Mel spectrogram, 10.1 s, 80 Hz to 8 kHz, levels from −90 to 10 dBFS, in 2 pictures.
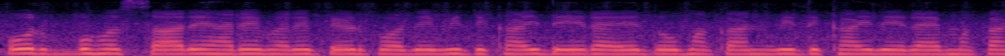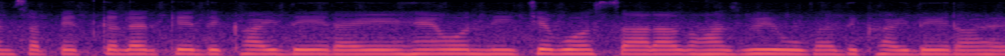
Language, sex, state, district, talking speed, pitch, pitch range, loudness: Hindi, female, Maharashtra, Aurangabad, 215 wpm, 210 Hz, 210-215 Hz, -27 LUFS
